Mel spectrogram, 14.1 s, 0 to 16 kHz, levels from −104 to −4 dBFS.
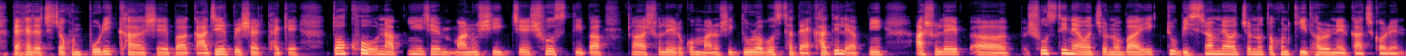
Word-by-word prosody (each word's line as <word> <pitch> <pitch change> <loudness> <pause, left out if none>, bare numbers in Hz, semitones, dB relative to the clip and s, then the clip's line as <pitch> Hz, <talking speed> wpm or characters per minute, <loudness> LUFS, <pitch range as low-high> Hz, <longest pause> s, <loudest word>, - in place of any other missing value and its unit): দেখা 145 - +4
যাচ্ছে 130 -1 0
যখন 140 +1 -1 0.2
পরীক্ষা 155 -1 +1
আসে 125 +2 -2
বা 120 - +2 0.2
কাজের 150 +8 +3
প্রেশার 140 -2 +1
থাকে 120 +1 -3 0.4
তখন 185 -2 +4 0.2
আপনি 145 +4 -11
এইযে 165 +1 -1 0.2
মানসিক 140 +2 +1
যে 145 - 0 0.2
স্বস্তি 155 -3 -3
বা 130 - +3 0.5
আসলে 140 +3 -3
এরকম 135 +2 -3
মানসিক 125 +2 -2
দুরবস্থা 135 +1 +1
দেখা 110 +7 +1
দিলে 195 -2 +3
আপনি 125 +5 -3 0.5
আসলে 155 +1 +1 0.3
আ - - +3 0.5
স্বস্তি 200 +2 +2
নেওয়ার 150 -3 +2
জন্য 145 -1 -1
বা 140 - +5 0.2
একটু 160 +4 -4
বিশ্রাম 130 +8 +2
নেওয়ার 160 -1 +2
জন্য 160 -1 0
তখন 155 +1 -1
কি - - +2
ধরনের 125 -3 +2
কাজ 100 - 0
করেন? 100 0 +2
145 Hz, 160 wpm, -25 LUFS, 130-160 Hz, 0.5 s, বা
